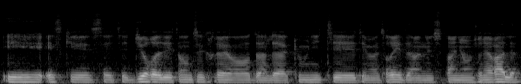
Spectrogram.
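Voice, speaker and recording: Young italian guy hosting school radio, low warm voice, lots of euh. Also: monotone. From Italy. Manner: halting, many fillers. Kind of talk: casual interview.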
